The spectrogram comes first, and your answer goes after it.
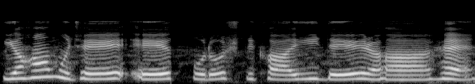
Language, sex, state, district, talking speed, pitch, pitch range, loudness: Hindi, female, Madhya Pradesh, Katni, 100 wpm, 250 Hz, 235-265 Hz, -13 LUFS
